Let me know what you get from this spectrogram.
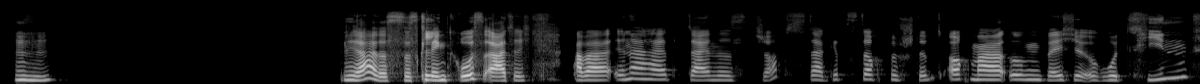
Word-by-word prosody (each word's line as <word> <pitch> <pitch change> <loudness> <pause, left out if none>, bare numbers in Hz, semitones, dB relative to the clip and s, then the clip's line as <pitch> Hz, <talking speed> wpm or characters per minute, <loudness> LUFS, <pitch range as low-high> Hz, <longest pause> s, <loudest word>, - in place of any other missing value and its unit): Mhm. 205 -1 -2 2.9
Ja, 210 0 +6
das 175 0 0
das 180 -2 -1
klingt 200 -1 +5
großartig, 190 -4 +5 0.4
aber 200 0 +2
innerhalb 230 -1 -4
deines 200 -1 -5
Jobs, 465 -2 -16
da 210 -2 -5
gibt's 225 +4 -19
doch 230 -1 -6
bestimmt 215 +3 -14
auch 230 0 -1
mal 220 -1 +2
irgendwelche 210 -2 -5
Routinen, 205 - -7
210 Hz, 90 wpm, -23 LUFS, 195-225 Hz, 2.9 s, Ja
